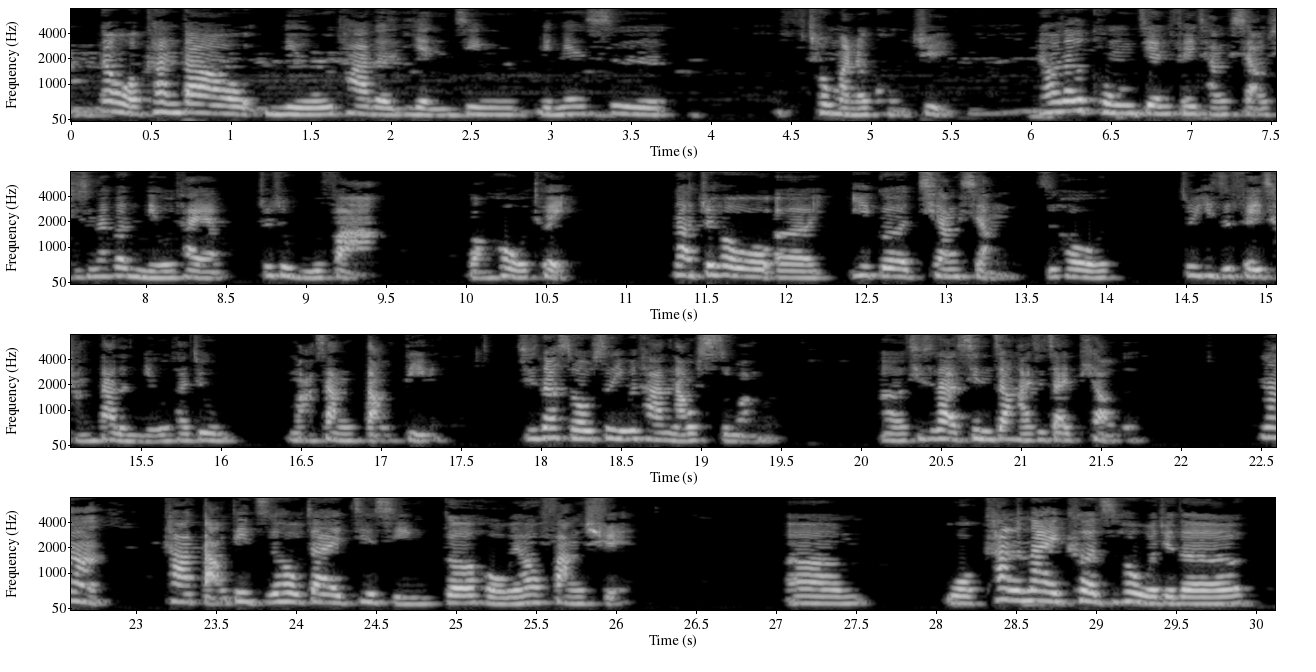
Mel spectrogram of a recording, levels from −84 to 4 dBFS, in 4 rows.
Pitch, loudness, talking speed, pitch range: 195 Hz, -22 LUFS, 235 characters per minute, 180-225 Hz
